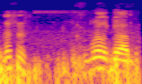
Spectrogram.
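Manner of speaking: talking through a mouthful; words round a bite of food; mouth full. Real, not acted. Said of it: "Sorry to talk with my mouth full".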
